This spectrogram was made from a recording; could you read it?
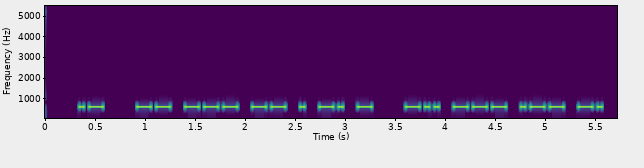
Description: Morse code, heard as a keyed tone, about 25 wpm, 600 Hz. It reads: A MOMENT DOWN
